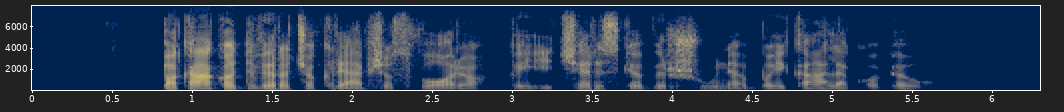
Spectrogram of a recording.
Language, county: Lithuanian, Klaipėda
